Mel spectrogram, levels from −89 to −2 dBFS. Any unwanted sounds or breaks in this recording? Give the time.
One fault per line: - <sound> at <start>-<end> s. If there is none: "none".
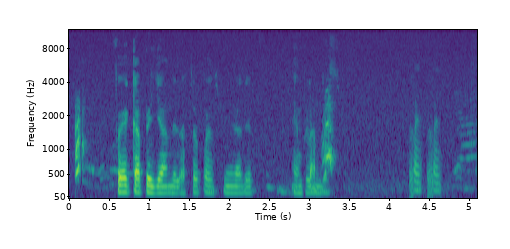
- laugh at 4.3-4.7 s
